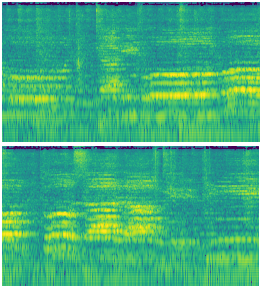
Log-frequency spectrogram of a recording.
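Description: A small group of singers singing together in harmony, with long held notes that swell louder through the middle.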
